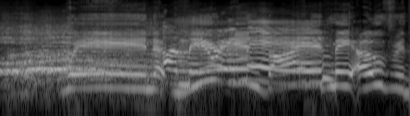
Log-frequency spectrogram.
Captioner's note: audience exclaiming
